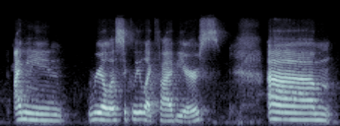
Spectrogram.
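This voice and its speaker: Recorded very cleanly against a silent background, a woman speaks at a medium pitch with ordinary pitch variation. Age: 20s. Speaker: podcast co-host, network marketer. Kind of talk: casual chat. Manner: animated.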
